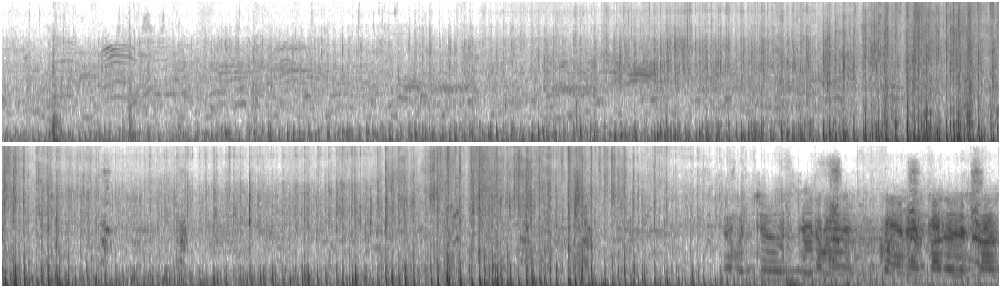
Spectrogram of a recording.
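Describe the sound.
Horse hooves clatter in a busy, uneven rhythm, with a high whinnying neigh rising near the end over a steady murmur of voices in the background.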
